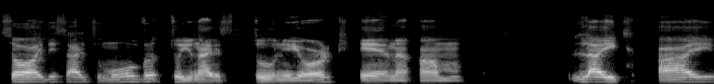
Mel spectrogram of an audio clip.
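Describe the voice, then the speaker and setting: Very slow and full of long, frequent pauses, a man speaks with a Colombian accent. His fairly low voice stays flat and monotone. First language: Spanish. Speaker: restaurant hospitality worker. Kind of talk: interview.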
